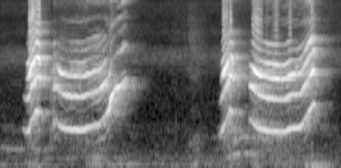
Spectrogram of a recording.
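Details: A pet talking parrot, described as saying "mummy", gives two separate voice-like phrases about two seconds apart. Each is a nasal, harmonic sound that starts sharply and then holds a level, slightly wavering tone for about a second.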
